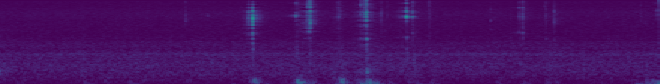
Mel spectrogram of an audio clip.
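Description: Faint computer keyboard keystrokes: a quick run of about five taps, starting a little before halfway through, as a few characters are typed.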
